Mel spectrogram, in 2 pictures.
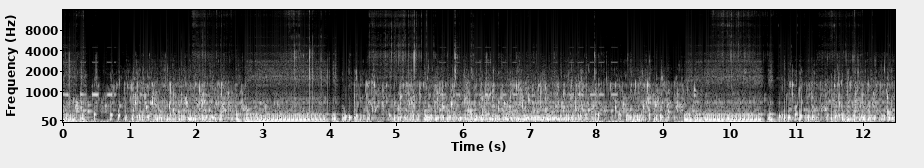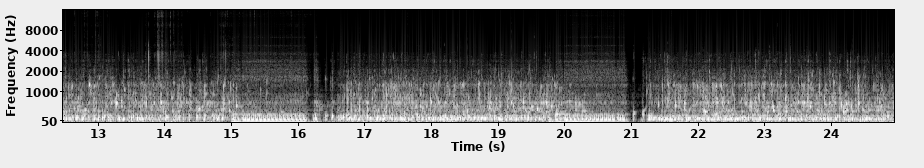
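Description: Underwater noise of a diver on a BLU3 Nemo surface-supplied dive system: a steady low hum with bubbling and gurgling that swells every few seconds.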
